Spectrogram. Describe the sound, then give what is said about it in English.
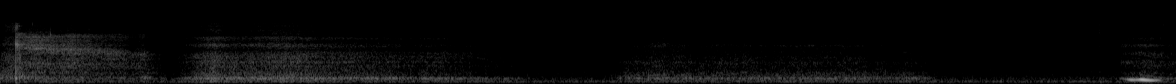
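Someone breathes out fully and then draws in the fragrance of tea. The breathing is soft, airy and faint, with long exhale and inhale sounds separated by quiet gaps. “To do this, we're going to breathe out all air and then immediately breathe in the tea.”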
